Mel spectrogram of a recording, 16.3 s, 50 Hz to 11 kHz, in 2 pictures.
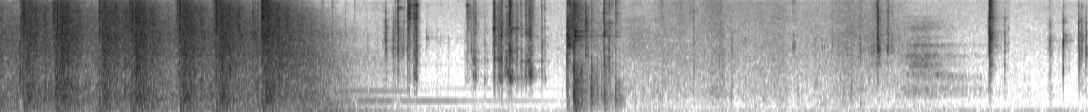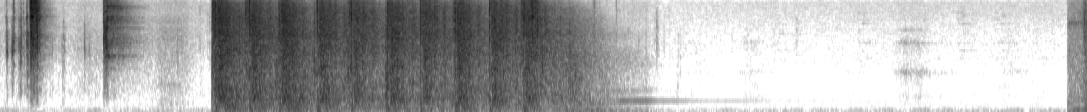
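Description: Automatic MP40 submachine gun fire from the Medal of Honor video game, with two long loud bursts of rapid shots separated by scattered single shots and a quieter stretch.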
